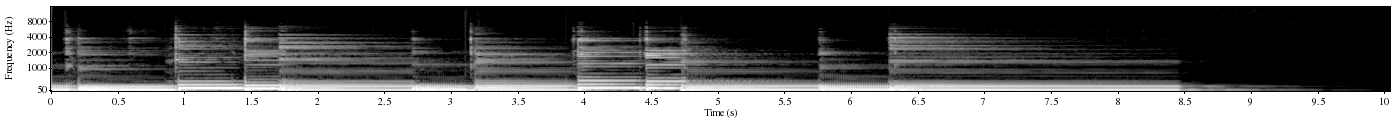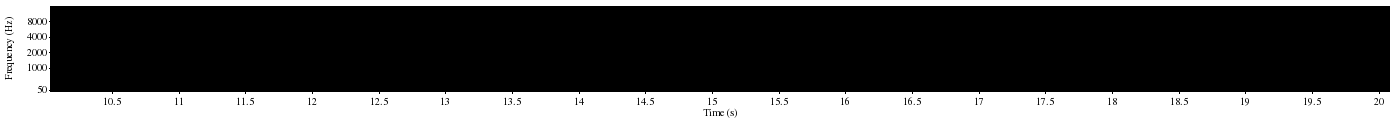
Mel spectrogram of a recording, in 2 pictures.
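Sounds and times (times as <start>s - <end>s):
bass: 0.0s - 8.9s.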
